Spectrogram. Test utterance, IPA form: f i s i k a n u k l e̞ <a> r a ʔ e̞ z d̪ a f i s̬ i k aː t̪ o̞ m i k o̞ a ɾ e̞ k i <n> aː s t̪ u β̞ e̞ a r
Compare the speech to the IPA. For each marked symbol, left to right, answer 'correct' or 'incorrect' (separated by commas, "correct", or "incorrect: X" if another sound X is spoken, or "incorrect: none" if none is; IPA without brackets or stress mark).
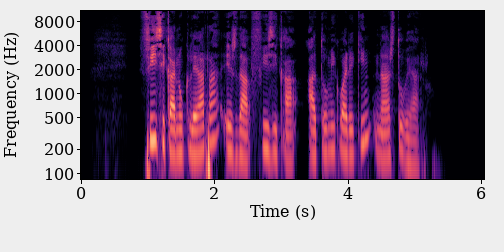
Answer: correct, incorrect: nː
